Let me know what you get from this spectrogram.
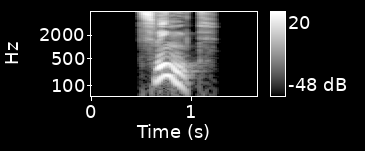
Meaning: inflection of zwingen: 1. third-person singular present 2. second-person plural present 3. plural imperative
- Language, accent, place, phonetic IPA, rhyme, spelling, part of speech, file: German, Germany, Berlin, [t͡svɪŋt], -ɪŋt, zwingt, verb, De-zwingt.ogg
